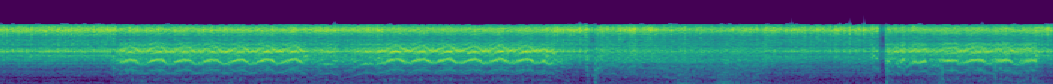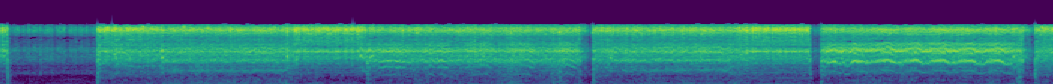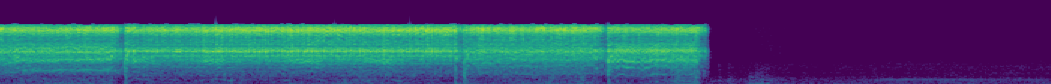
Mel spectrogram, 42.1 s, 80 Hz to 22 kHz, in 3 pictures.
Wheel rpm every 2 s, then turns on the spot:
150, 180, 180, 170, 170, 160, 150, 110, 170, 150, 160, 180, 170, 160, 170, 170, 160, 170, 80, 0, 0.
6-8 28-30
